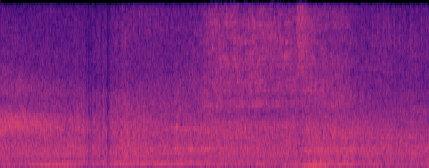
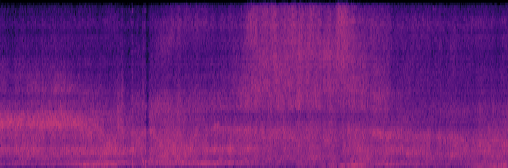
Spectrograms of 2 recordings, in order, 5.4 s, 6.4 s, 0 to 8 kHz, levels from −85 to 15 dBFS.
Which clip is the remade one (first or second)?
second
